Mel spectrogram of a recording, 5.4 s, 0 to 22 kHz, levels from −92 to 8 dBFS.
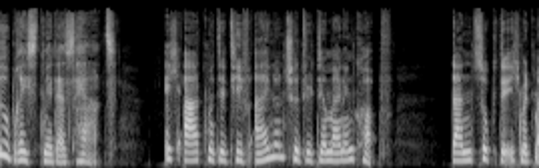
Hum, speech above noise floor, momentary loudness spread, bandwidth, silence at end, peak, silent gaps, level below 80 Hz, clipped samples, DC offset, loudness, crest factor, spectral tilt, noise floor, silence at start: none; 51 dB; 8 LU; 17.5 kHz; 0 s; 0 dBFS; none; -74 dBFS; under 0.1%; under 0.1%; -19 LUFS; 20 dB; -3.5 dB/octave; -70 dBFS; 0 s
